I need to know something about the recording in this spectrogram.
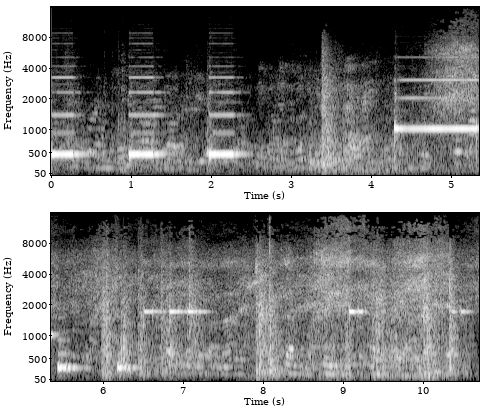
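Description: Race start sequence from a timing system: three short beeps a second apart, then a single longer, higher start tone about four seconds in. Electric RC cars then pull away and race on the carpet track, a continuous whirring and rushing of motors and tyres with sharp clicks of cars knocking the track edges.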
